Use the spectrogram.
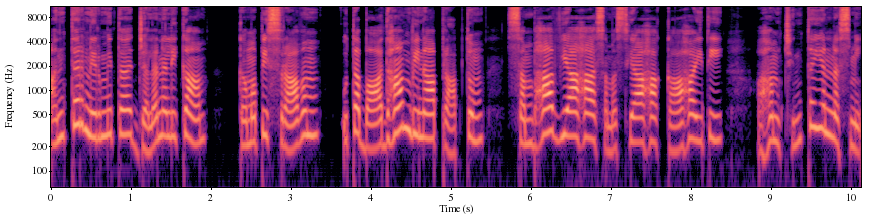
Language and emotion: Sanskrit, fearful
